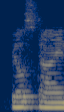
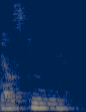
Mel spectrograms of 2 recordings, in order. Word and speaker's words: Bilstein: the Billy Goat it's yeah that's bill stop bill Stein is the correct pronunciation some people actually like wow you actually saved the right way but yeah it's Bill Stein not Bilstein so let's see here right Park is burning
